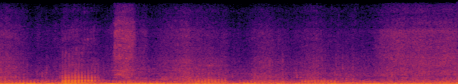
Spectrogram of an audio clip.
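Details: Stray cat at a breakwater purring happily while being stroked: a steady, low, pulsing rumble runs throughout, with a couple of brief rustling bursts near the start and wind noise in the background.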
